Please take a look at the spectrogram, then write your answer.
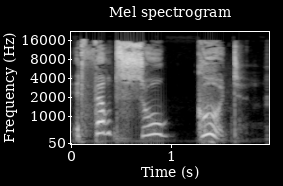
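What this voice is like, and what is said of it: Attempted South African accent, sounds Russian. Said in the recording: “I can't do the South African accent ... you almost sound a little Russian there ... It was a good try”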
